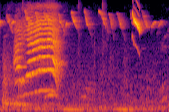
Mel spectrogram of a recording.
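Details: Oriental white-eye, used to encourage coarse twittering: a harsh, raspy buzzing note comes first, followed by a series of thin high twitters and one loud sharp chirp, with low hum underneath.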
